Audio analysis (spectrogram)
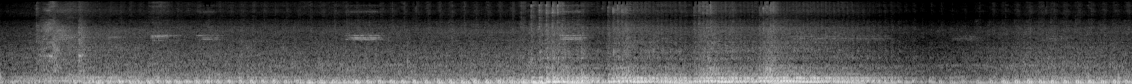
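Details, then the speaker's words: Royal Enfield Classic 350 Reborn after repair of an abnormal engine sound. Even single-cylinder thump that rises and falls cleanly with throttle blips, no tapping or rattle. The noise is gone; running normally. "हां भाई आवाज खत्म हो गई गाड़ी में जो आ रही थी आवाज भी खत्म हो गई"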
